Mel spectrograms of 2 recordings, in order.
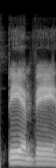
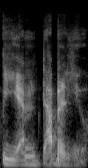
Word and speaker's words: BMW: where it comes from it's BMV not BMW the same is the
